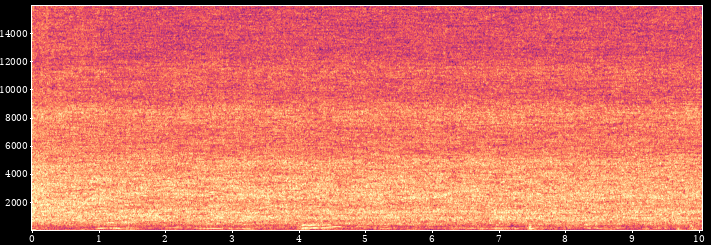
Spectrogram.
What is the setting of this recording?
park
